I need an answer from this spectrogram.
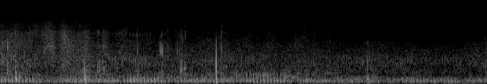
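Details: Stray cat at a shrine, purring while insistently demanding to be petted, filmed with a GoPro HERO8 Black; low, steady rumbling purr beneath background noise, with a few faint short higher sounds scattered through.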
